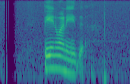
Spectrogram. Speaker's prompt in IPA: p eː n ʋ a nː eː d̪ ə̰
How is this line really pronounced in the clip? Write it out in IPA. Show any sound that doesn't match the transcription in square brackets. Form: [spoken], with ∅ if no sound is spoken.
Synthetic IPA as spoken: p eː n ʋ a [n] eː d̪ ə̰

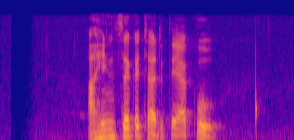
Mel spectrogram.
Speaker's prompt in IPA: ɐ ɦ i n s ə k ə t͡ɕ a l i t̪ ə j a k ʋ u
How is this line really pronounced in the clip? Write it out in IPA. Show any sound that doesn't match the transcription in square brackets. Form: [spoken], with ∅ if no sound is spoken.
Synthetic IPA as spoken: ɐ ɦ i n s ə k ə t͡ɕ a [ɾ] i t̪ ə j a k ʋ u

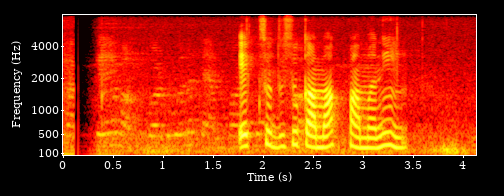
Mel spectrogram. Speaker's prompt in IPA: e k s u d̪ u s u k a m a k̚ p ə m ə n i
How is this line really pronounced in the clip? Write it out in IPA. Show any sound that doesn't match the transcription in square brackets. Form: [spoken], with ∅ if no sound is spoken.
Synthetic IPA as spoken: e k s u d̪ u s u k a m a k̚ p [a] m ə n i

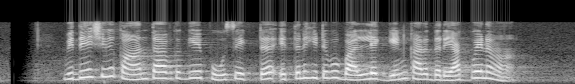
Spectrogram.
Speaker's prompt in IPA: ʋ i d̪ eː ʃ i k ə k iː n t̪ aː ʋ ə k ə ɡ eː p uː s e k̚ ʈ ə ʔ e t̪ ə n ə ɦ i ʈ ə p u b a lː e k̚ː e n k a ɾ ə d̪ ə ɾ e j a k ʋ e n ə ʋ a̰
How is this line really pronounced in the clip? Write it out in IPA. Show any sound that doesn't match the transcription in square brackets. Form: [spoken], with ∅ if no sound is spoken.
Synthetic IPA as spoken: ʋ i d̪ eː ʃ i k ə k [aː] n t̪ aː ʋ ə k ə ɡ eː p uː s e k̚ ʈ ə ʔ e t̪ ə n ə ɦ i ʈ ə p u b a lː e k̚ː e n k a ɾ ə d̪ ə ɾ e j a k ʋ e n ə ʋ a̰

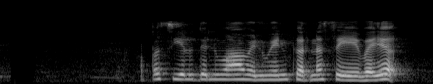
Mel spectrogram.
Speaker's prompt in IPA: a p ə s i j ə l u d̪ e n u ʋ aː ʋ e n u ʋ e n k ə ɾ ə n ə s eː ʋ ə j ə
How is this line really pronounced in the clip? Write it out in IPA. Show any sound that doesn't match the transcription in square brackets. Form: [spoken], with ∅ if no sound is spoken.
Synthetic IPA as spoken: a p ə s i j ə l u d̪ e n u ʋ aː ʋ e n u ʋ e n k ə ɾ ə n ə s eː ʋ ə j ə

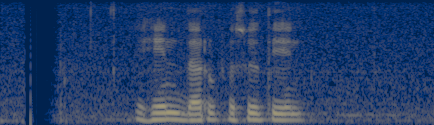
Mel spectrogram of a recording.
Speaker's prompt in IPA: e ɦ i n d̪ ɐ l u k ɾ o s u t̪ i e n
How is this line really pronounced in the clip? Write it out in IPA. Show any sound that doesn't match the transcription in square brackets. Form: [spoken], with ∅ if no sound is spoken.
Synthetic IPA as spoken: e ɦ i n d̪ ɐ [ɾ] u [p] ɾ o s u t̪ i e n

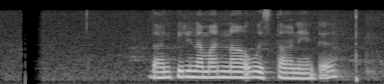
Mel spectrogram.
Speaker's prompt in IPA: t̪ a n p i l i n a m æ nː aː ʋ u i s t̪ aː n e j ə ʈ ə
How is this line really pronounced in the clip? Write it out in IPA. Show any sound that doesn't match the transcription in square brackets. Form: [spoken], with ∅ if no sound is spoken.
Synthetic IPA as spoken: [d̪] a n p i [ɾ] i n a m [a] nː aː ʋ u i s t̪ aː n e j ə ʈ ə

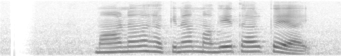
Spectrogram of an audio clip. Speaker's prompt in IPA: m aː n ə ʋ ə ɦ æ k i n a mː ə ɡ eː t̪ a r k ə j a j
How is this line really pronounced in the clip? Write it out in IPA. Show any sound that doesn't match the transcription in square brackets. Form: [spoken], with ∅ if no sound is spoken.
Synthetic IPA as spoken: m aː n ə ʋ ə ɦ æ k i n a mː [a] ɡ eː t̪ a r k ə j a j

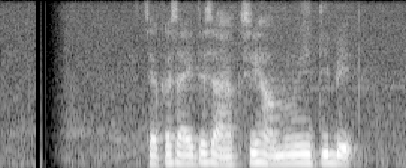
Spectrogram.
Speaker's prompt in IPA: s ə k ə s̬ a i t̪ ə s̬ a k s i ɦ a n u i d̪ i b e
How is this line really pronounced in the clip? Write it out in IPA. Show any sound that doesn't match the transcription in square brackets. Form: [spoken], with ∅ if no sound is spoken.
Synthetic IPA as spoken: s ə k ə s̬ a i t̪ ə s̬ a k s i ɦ a [m] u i [t̪] i b e

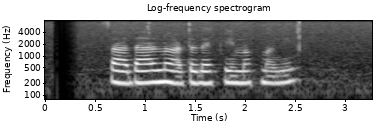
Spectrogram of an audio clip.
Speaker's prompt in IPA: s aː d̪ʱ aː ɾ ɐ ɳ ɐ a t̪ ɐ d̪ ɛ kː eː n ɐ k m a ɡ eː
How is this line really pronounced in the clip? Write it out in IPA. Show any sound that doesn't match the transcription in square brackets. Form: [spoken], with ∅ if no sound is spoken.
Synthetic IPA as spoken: s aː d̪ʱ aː ɾ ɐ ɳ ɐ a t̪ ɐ d̪ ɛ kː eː [m] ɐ k m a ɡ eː

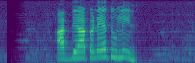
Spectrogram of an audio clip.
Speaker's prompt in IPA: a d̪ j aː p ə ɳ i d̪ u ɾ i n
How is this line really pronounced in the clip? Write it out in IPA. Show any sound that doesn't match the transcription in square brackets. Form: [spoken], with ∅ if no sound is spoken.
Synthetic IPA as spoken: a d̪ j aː p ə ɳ [e] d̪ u [l] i n

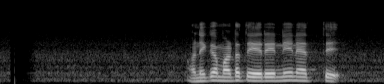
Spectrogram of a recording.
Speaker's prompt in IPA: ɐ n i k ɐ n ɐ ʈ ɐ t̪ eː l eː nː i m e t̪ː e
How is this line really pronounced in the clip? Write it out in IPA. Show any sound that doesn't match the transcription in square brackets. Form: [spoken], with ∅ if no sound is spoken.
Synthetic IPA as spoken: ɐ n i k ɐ [m] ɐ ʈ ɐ t̪ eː [ɾ] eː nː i [n] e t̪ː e

